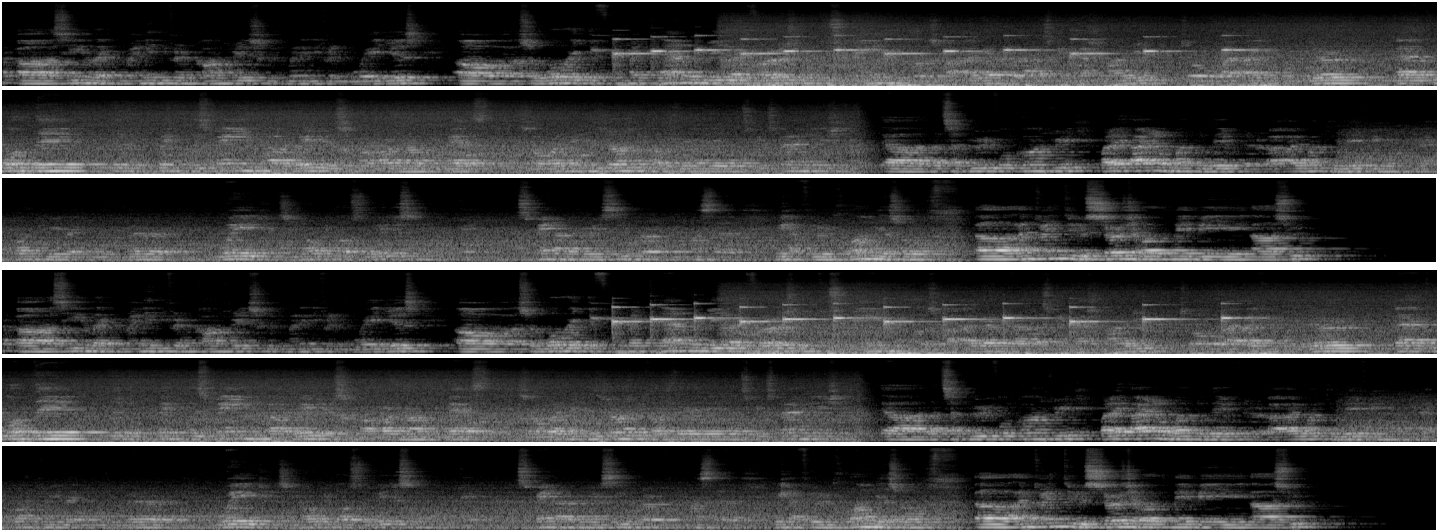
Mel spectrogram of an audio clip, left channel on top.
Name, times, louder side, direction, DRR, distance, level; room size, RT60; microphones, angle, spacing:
voice 1, 0.0-4.1 4.5-13.6 13.8-41.6, equal, 50° right, -8 dB, 1.0 m, -27 dB
sound 1, 5.9-9.7 10.0-10.3 10.7-11.0 11.4-11.7 12.2-12.5, right 3 dB, 85° right, 0.4 m, -21 dB
sound 2, 7.1-22.9, equal, 15° left, 0.6 m, -31 dB
sound 3, 27.7-38.3, equal, 25° right, 1.1 m, -36 dB
2.3 x 2.3 x 2.5 m, 1.2 s
head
